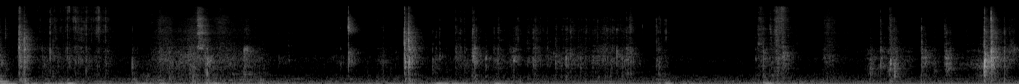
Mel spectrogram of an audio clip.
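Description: Plastic shrink-wrap crinkling and tearing as a sealed hockey card box is unwrapped and opened, with irregular handling rustle and a few sharp knocks, the loudest about four seconds in and just before the end.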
